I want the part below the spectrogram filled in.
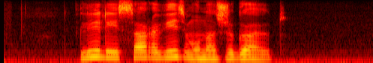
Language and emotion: Russian, neutral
